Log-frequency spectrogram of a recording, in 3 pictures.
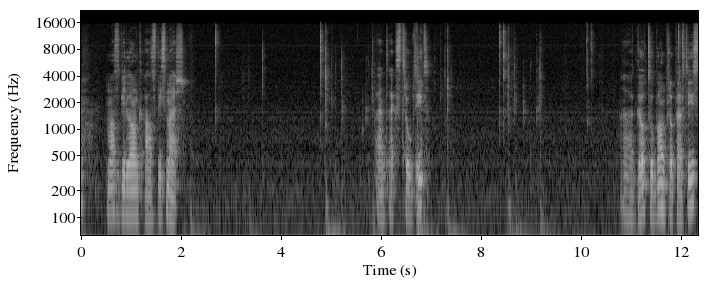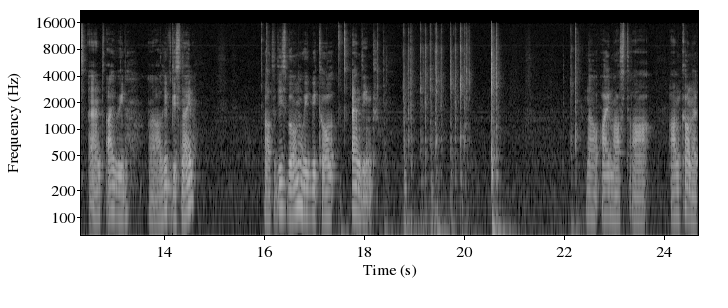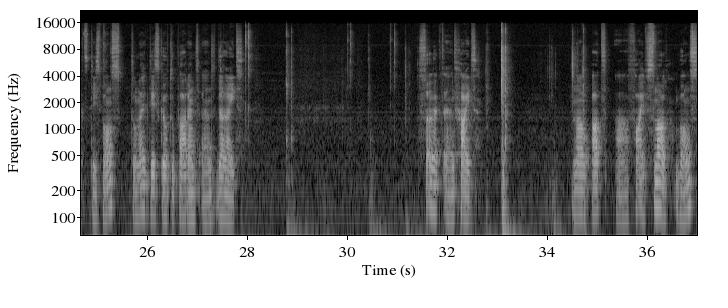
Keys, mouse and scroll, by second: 2.7-4.5 drag, 6.7 e, 12.0 middle click, 12.2-13.7 drag, 16.0-17.5 right drag, 17.5 middle click, 17.8-19.4 drag, 22.2 g, 28.0-30.9 drag, 28.8 g, 30.9-32.7 right drag, 33.1 h, 34.5 shift+a.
